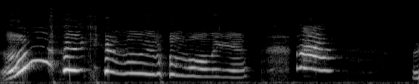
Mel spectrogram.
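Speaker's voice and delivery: overjoyed disbelief; excited squeal. Real, not acted. Fan finally holding the album, shrieking with joy.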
